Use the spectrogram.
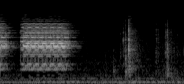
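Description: An office telephone rings once in a short, bright electronic trill, followed by the faint clatter of the handset being picked up in a quiet room.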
